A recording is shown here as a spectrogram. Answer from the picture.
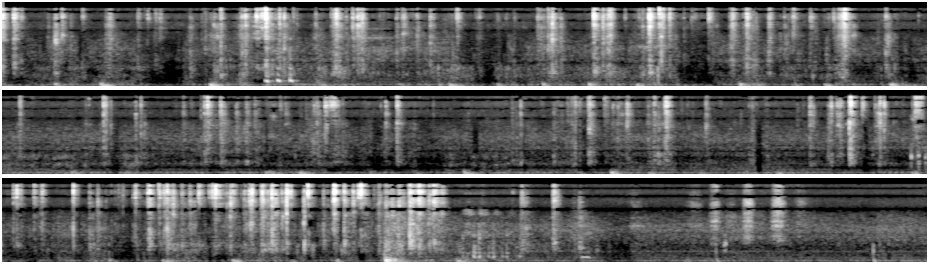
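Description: A young child playing on a bed: irregular thumps and knocks, with a few short wordless vocal noises.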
